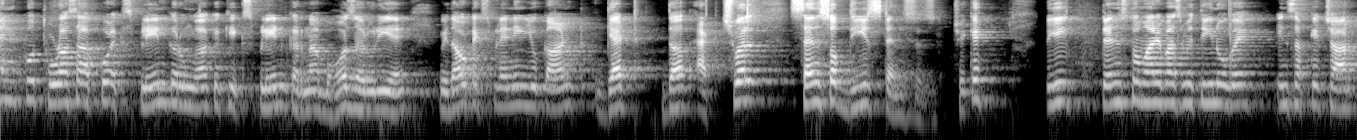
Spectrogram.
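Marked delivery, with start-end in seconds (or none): 4.4-9.3 very slow, deliberate teacher emphasis; slow lecturing stress; slow emphatic English. Shown as a demonstration. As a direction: spell out each word for the class.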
